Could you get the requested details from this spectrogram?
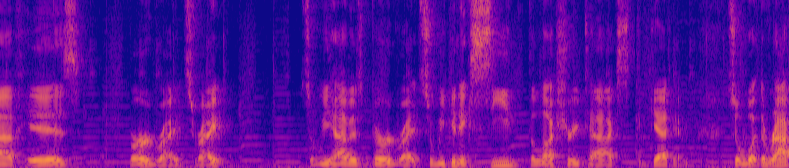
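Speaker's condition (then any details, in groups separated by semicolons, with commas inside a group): No condition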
